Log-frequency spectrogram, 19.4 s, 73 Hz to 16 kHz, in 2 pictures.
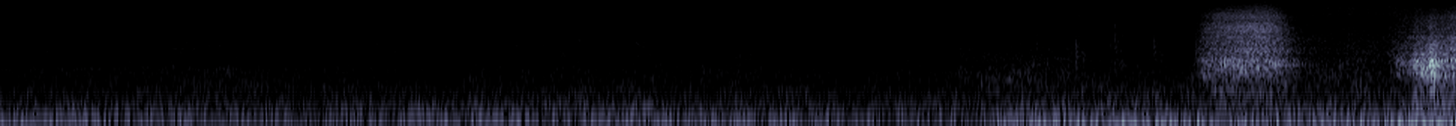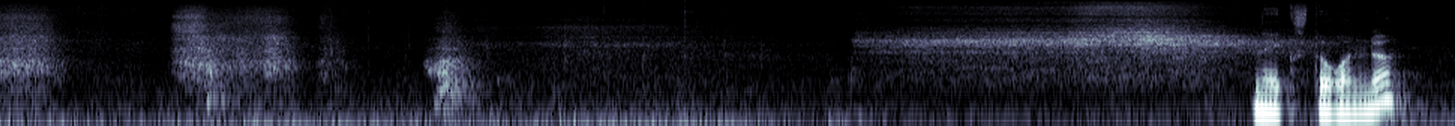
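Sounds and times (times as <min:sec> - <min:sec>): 
airy breaths exhaled through the left nostril in a breathing exercise: 0:08.0 - 0:18.6
speech: 0:18.1 - 0:19.2.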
